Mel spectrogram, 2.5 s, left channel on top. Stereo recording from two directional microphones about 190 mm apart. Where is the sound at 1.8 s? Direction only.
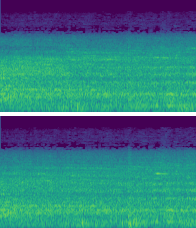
50° right (ahead or behind).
